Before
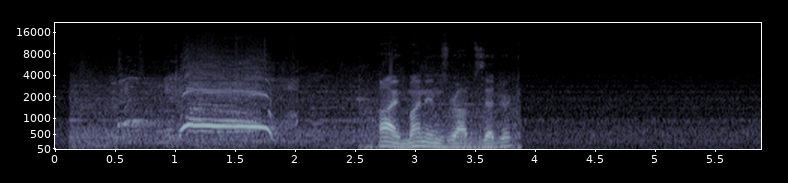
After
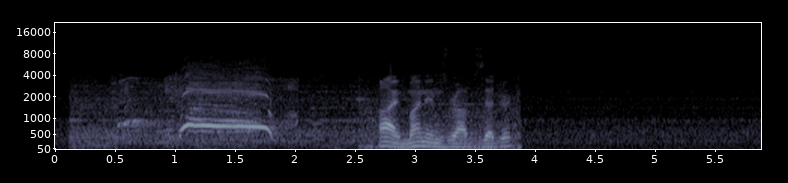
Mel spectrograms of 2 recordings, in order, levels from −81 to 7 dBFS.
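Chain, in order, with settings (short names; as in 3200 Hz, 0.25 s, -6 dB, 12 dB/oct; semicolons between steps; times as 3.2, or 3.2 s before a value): high shelf 4700 Hz -6.5 dB; gain -8 dB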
